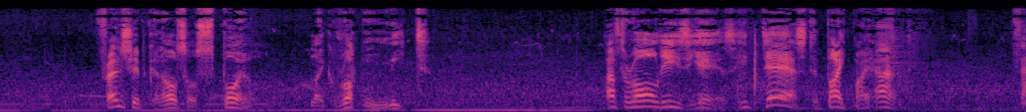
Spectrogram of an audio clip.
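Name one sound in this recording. A man speaks in a low, grave voice.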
